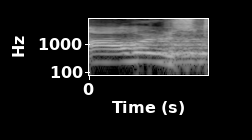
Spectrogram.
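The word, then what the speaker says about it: hours: सा आर्टिकल भरा जाएगा, आवर्स को पढ़ा जाता है आवर्स, ठीक है। इसको एच जो है वो साइलेंट होता है, इसलिए यहाँ एन भरा जाएगा, क्या भरा जाएगा, एन भरा जाएगा।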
